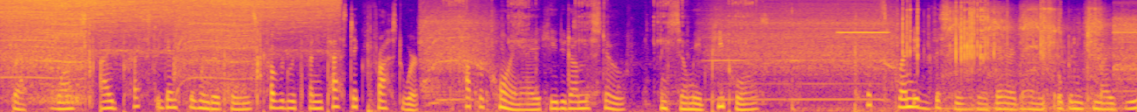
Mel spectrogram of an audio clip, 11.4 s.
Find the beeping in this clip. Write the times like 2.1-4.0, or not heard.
7.9-9.0.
